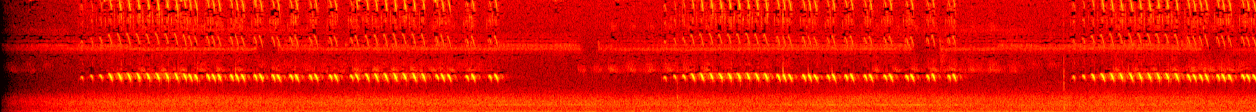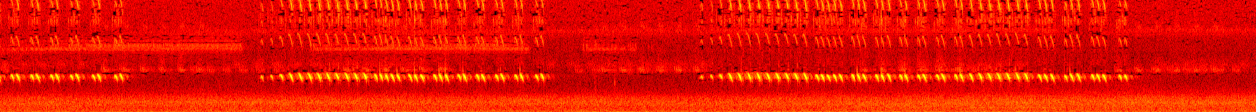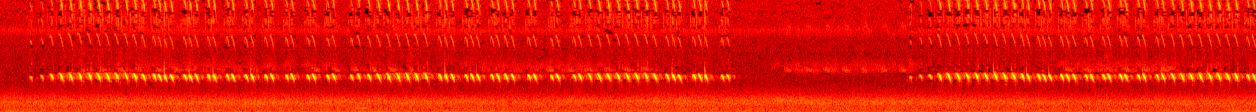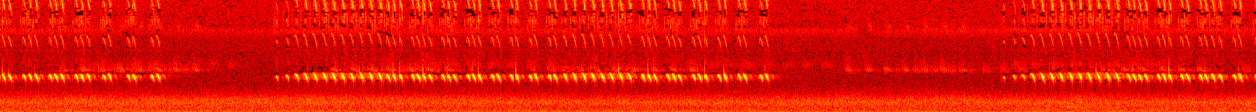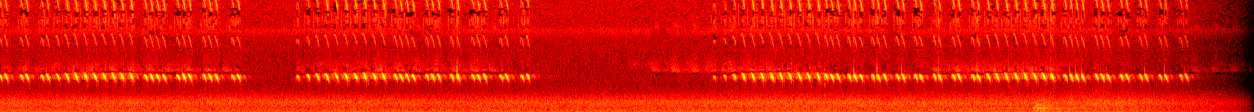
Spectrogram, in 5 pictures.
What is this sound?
china cricket
a close up of a chinese cricket with faint sounds of the city in background. recorded in beijing.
